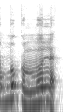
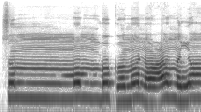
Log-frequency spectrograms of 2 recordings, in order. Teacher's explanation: اب ہم یہاں پر اخفا یا غنہ نہیں کریں گے, میم کی آواز کو ظاہر کر کے پڑھیں گے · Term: اظہار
